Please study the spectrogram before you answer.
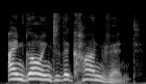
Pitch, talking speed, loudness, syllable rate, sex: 215 Hz, 205 wpm, -16 LUFS, 4.7 syllables/s, female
